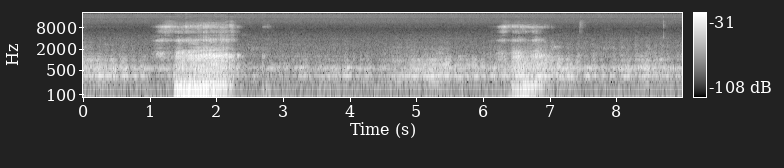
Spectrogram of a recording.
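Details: Two loud, rough snoring breaths a few seconds apart over quiet room noise from a sleeping father; ordinary snoring.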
